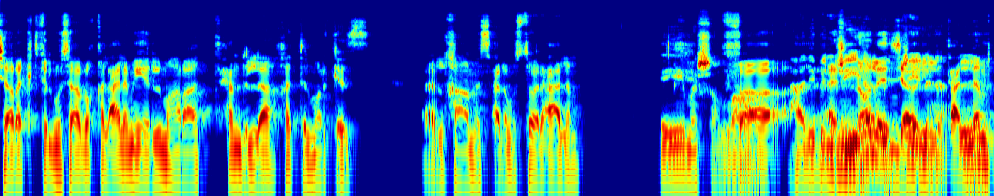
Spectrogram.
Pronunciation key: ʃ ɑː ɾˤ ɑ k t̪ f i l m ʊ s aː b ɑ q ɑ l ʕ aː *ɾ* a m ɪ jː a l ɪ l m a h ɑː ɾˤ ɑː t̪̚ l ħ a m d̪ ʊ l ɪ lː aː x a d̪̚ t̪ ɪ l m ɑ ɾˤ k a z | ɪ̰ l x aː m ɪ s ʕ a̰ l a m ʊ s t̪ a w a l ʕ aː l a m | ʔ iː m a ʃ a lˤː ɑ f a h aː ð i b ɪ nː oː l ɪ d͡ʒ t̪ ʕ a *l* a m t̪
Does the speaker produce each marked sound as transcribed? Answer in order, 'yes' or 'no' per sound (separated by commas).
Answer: no, no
